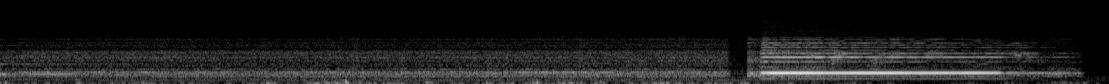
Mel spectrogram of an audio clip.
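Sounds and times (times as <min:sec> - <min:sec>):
quiet recorded horn: 0:00.0 - 0:10.8
loud steady horn blast: 0:07.5 - 0:10.8.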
